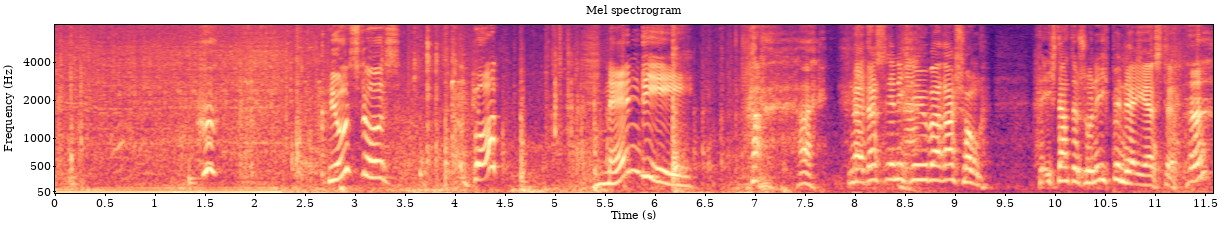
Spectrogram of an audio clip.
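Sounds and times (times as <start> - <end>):
MG car engine running as it arrives: 1.2 - 8.7
speech: 1.5 - 1.8, 2.7 - 4.5, 5.5 - 11.5.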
